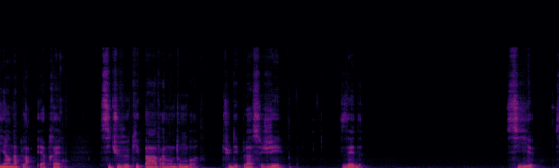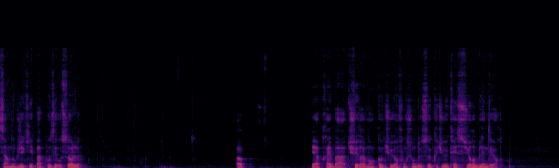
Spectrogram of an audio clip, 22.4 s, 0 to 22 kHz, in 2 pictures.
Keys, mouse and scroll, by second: 1.2 click, 4.5 g, 11.3 click, 13.8 g.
